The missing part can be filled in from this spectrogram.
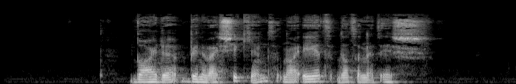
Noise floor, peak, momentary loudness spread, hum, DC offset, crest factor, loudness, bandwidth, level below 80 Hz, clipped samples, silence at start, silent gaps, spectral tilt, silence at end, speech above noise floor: -63 dBFS; 0 dBFS; 8 LU; none; under 0.1%; 18 dB; -17 LUFS; 11.5 kHz; -46 dBFS; under 0.1%; 1.3 s; none; -4 dB/octave; 0.85 s; 46 dB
